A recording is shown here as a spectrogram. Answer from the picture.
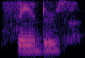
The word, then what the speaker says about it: Sanders: M-U-R-A-H. I ordered U-R-A-H. And that last name? – Sanders. – Sanders is spelled S-A-N-D-E-R-S.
